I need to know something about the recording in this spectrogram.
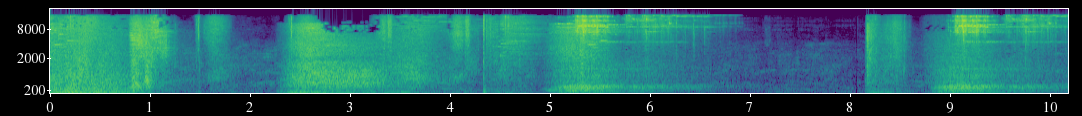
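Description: Game sound effects whoosh and chime as cards are played and revealed.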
